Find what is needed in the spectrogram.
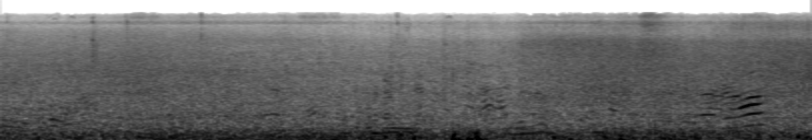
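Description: Steady wash of surf on a sandy beach, with wind rumbling on the microphone and faint voices of people in the background.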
